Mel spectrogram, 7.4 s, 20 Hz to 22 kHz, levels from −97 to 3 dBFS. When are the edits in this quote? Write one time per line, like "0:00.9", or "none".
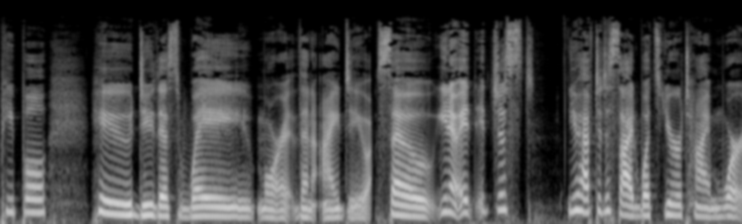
0:03.7

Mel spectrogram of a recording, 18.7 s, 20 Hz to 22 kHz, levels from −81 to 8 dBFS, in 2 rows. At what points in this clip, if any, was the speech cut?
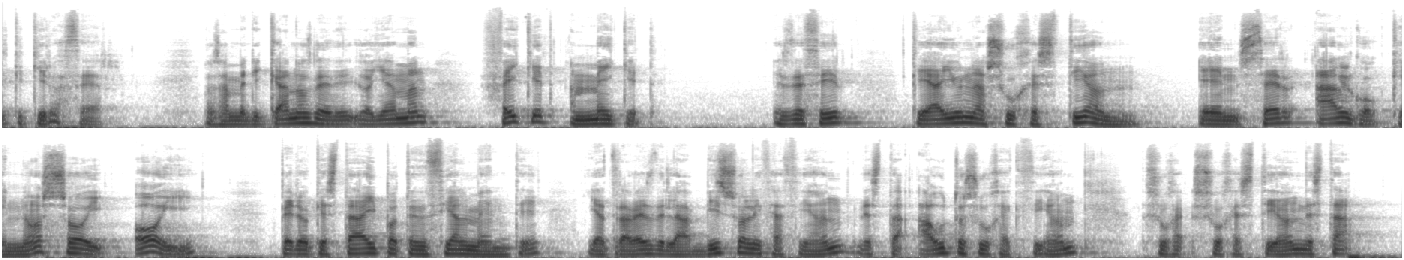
0:01.3

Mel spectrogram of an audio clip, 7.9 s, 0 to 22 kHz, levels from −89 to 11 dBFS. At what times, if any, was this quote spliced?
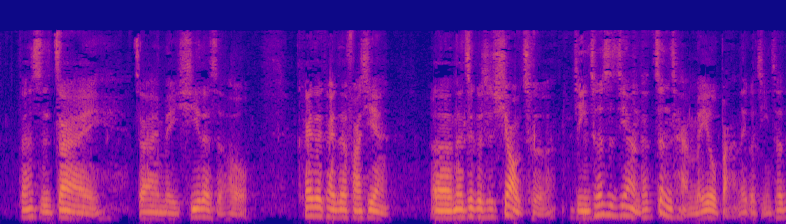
0:04.1
0:05.6

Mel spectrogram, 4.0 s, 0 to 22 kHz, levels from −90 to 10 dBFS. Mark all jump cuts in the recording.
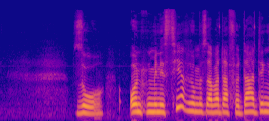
none

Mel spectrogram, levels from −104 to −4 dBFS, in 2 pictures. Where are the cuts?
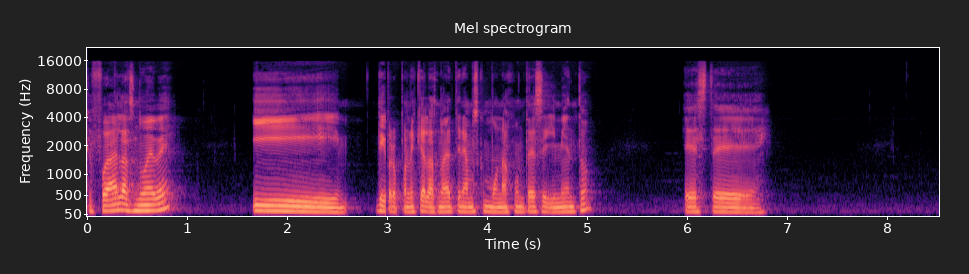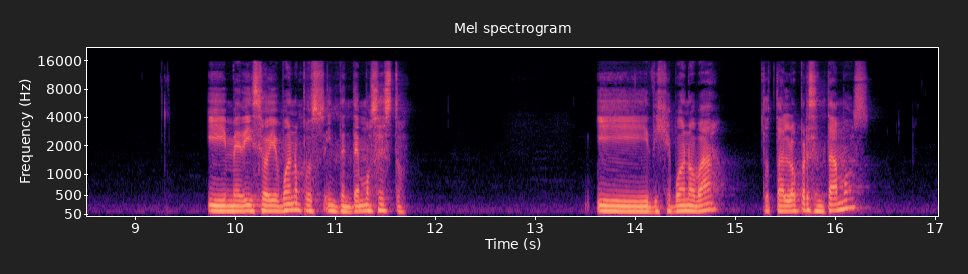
0:03.0

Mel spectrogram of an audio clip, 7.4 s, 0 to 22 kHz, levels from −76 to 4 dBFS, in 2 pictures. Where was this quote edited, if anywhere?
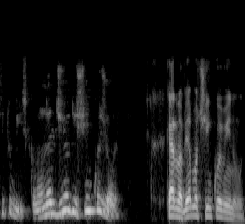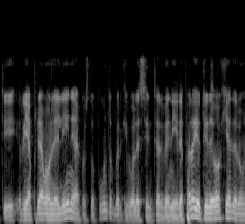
0:02.4

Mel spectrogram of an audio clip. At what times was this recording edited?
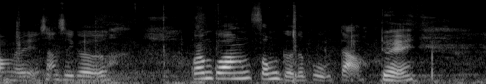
0:03.8

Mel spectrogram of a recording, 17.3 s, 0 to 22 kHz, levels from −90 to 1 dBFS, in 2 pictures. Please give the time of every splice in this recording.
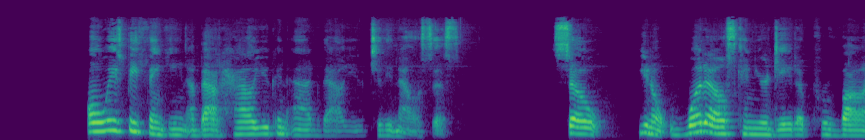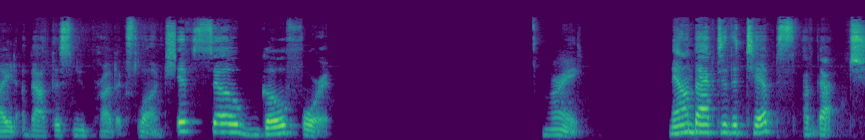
0:10.4

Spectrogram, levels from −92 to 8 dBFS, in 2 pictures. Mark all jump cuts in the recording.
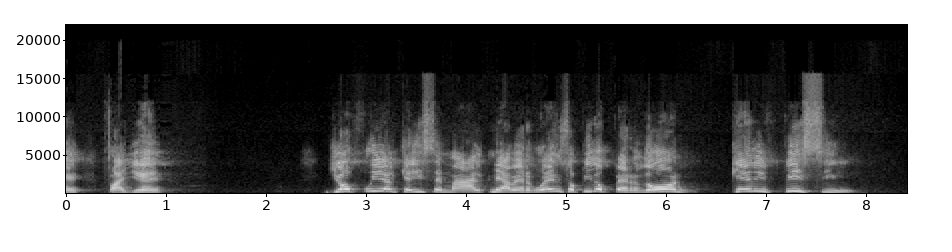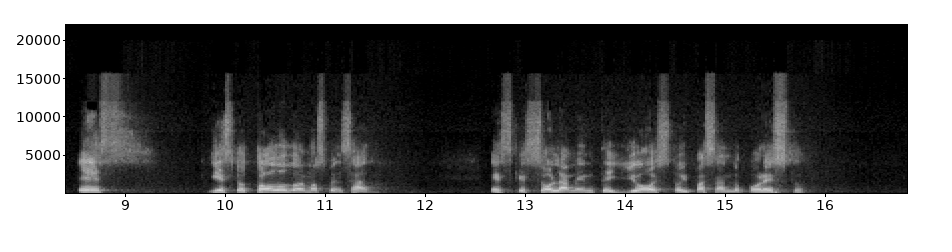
0:04.2
0:09.8

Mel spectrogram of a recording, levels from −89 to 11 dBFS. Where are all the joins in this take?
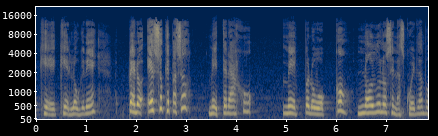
0:06.3

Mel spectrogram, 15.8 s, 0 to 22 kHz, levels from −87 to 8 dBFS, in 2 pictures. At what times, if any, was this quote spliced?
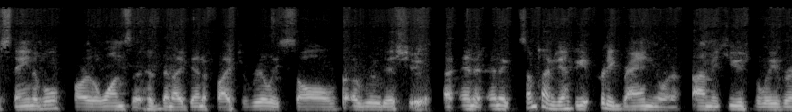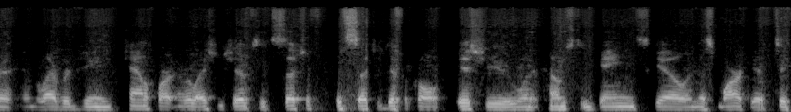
0:06.8

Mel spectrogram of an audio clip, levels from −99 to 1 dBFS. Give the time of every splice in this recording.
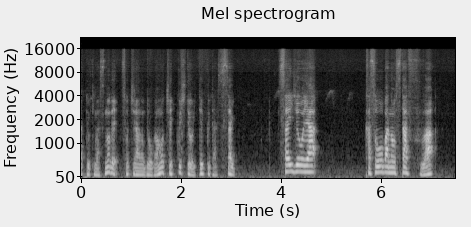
0:03.9

